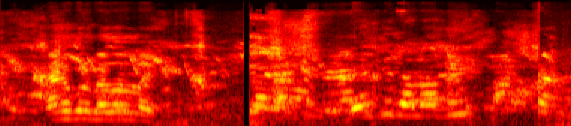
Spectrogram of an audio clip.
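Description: Native chickens cluck and squawk in a busy poultry market in Tongi, their calls mixed with nearby voices talking throughout.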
